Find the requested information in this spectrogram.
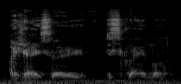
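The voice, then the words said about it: Attractive, appealing male voice. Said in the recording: “he has a sexy voice... His voice is fit... his voice is beautiful”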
